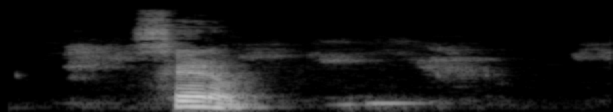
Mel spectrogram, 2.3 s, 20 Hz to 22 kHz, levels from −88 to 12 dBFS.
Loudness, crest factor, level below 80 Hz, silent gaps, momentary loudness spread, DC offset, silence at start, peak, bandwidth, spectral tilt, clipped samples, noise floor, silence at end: -16 LUFS; 20 dB; -64 dBFS; none; 24 LU; under 0.1%; 0.5 s; -2 dBFS; 16 kHz; -6 dB/octave; under 0.1%; -56 dBFS; 0.8 s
